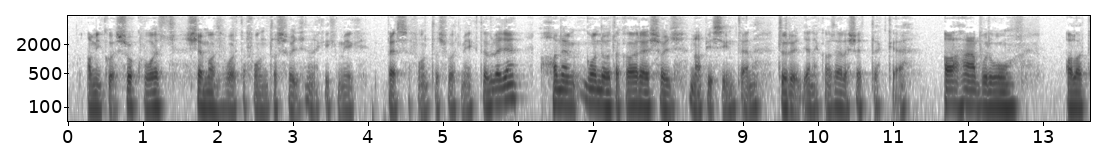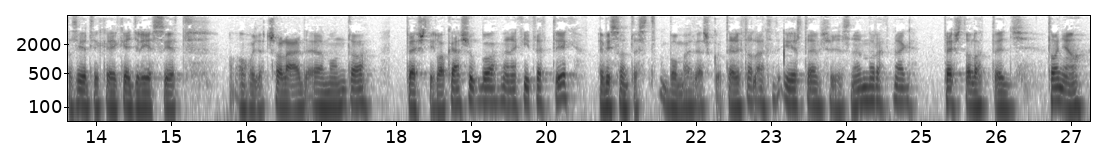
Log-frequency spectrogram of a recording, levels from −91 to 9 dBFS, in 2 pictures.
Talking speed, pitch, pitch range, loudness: 125 wpm, 105 Hz, 100-115 Hz, -21 LUFS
